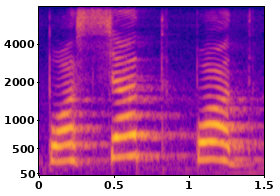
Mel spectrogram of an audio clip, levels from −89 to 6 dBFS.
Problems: constant background noise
